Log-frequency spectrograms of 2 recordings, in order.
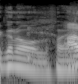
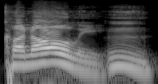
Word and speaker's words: cannoli: Cannoli. There's no G. It's a C. Yeah, there is no G in it. So why you say ganoli?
